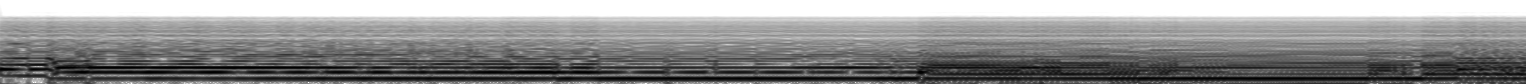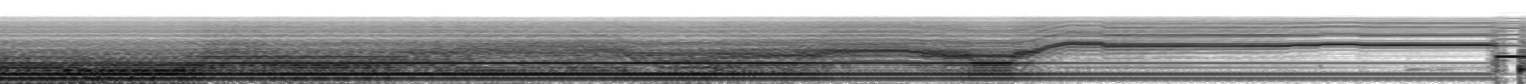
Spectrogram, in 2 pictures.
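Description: Electric guitar played through a Redwitch Fuzzgod II fuzz pedal: long fuzzed notes and chords ringing out and changing every few seconds while the pedal's knobs are turned, the tone shifting. Near the end a note swoops down and back up in pitch.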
